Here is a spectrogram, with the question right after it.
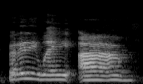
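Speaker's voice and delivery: usual speaking voice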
